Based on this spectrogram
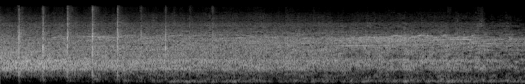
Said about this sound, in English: keep those round of applause going for 583 Expressions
